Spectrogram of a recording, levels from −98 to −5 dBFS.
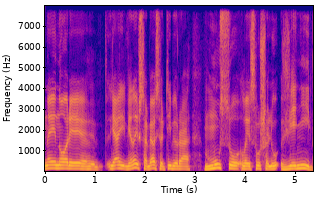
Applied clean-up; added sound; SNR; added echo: none; none; none; none.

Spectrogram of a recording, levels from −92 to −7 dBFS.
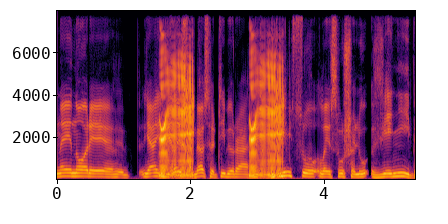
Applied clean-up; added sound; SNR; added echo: neural diffusion model UNIVERSE++.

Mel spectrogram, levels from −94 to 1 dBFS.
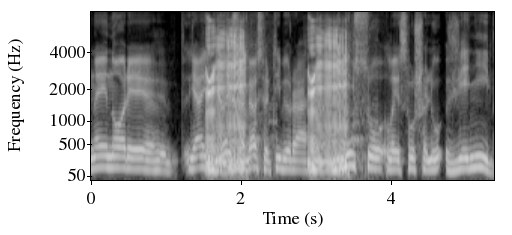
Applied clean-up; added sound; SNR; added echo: none; Livestock, farm animals, working animals; -4 dB; none.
